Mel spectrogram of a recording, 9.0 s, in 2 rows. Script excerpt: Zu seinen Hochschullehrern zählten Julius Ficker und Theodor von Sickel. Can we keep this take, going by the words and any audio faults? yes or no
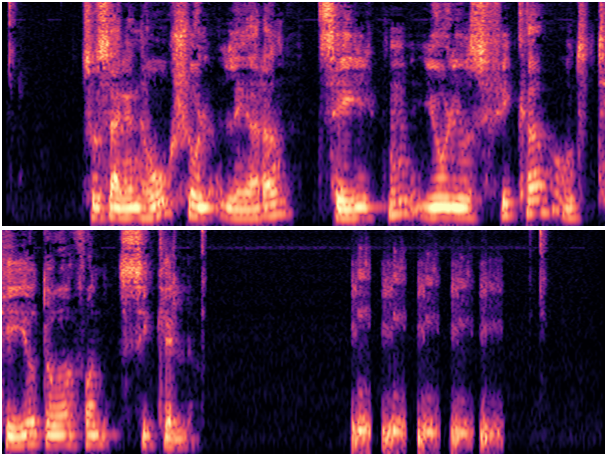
no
